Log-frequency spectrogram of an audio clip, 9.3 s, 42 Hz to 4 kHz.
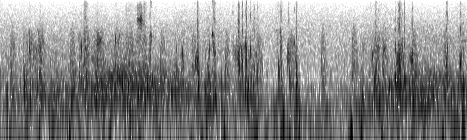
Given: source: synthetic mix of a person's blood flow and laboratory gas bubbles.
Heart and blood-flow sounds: Doppler ultrasound of blood flow; subclavian vein
0.00-0.24 s: bubbles
0.44-0.86 s: bubbles
1.54-2.04 s: bubbles
2.27-2.42 s: bubbles
2.49-3.04 s: bubbles
3.44-3.70 s: bubbles
3.86-4.00 s: bubbles
4.06-4.38 s: bubbles
4.63-5.18 s: bubbles
5.49-5.99 s: bubbles
7.17-7.75 s: bubbles
7.86-8.32 s: bubbles
8.86-9.01 s: bubbles
9.15-9.35 s: bubbles
From the record:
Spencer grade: 3 (all of the cardiac periods contain showers or single bubble signals, but not dominating or overriding the cardiac motion signals); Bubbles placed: anywhere in the cardiac cycle

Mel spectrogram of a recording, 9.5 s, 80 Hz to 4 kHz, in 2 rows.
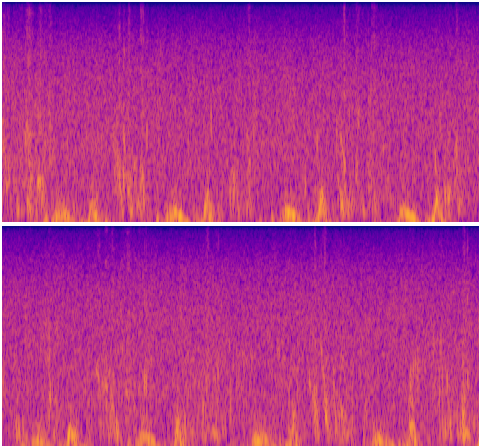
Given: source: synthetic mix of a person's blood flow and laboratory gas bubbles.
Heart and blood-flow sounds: Doppler ultrasound of blood flow; precordium
0.00-0.55 s: bubbles
0.59-0.78 s: bubbles
1.08-1.55 s: bubbles
2.05-2.13 s: bubbles
2.24-2.56 s: bubbles
3.00-3.07 s: bubbles
3.13-3.22 s: bubbles
3.31-3.94 s: bubbles
4.29-4.65 s: bubbles
4.75-5.06 s: bubbles
5.19-5.37 s: bubbles
5.69-6.25 s: bubbles
6.55-7.09 s: bubbles
7.51-7.57 s: bubbles
7.59-7.77 s: bubbles
7.82-8.45 s: bubbles
8.80-8.97 s: bubbles
9.04-9.54 s: bubbles
From the record:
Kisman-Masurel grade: 342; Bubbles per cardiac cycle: rolling drumbeat, 9 or more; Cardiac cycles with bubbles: 100%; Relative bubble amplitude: moderate (0.250 to 0.450); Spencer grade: 3 (all of the cardiac periods contain showers or single bubble signals, but not dominating or overriding the cardiac motion signals); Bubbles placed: only in the low amplitude regions of the cardiac cycle

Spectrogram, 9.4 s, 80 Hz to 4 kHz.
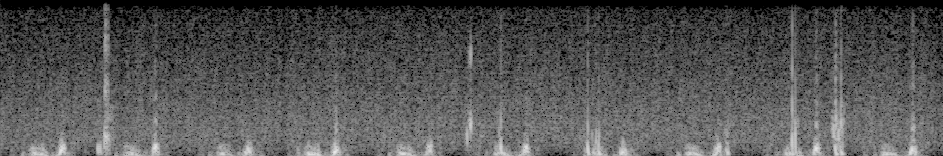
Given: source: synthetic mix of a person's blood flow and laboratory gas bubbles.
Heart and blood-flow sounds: Doppler ultrasound of blood flow; precordium
0.96-1.14 s: bubbles
4.63-4.75 s: bubbles
4.96-5.04 s: bubbles
5.83-6.04 s: bubbles
7.24-7.31 s: bubbles
7.88-7.99 s: bubbles
8.29-8.46 s: bubbles
From the record:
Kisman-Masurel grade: 123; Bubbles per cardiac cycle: 1 to 2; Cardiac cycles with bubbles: 10 to 50%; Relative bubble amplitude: loud (0.450 to 0.775); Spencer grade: 2 (many but less than half of the cardiac periods contain bubble signals, singularly or in groups); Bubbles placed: only in the low amplitude regions of the cardiac cycle

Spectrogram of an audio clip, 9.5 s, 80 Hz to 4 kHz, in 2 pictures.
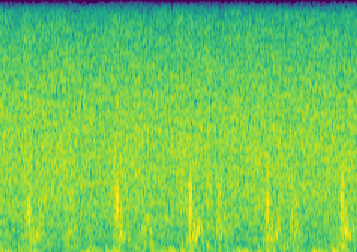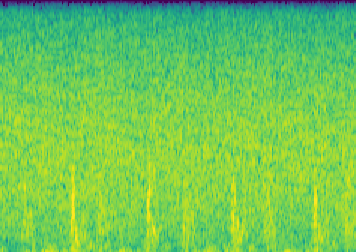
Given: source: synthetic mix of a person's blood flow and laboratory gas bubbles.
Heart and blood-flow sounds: Doppler ultrasound of blood flow; precordium
no bubbles
From the record:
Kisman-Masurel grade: 000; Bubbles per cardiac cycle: 0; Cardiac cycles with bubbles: 0%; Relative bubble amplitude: no bubbles discernible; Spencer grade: 0 (complete lack of bubble signals)

